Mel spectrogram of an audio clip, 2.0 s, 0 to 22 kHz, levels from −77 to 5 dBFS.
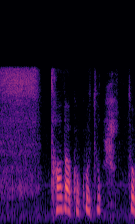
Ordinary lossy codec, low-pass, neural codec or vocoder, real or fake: none; 7.2 kHz; none; real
